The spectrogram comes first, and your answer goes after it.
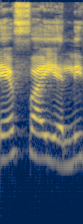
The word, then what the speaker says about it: file: We should not pronounce the second vowel. We can cross it in a notebook. Okay. And F-I-L-E, file.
